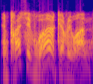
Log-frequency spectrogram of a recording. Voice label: round won, gendarmerie male; vo

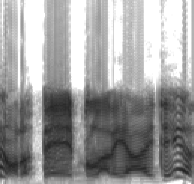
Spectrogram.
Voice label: agree, professional epic; vo; Source Model Packs; Counter Strike Model Pack; CS2

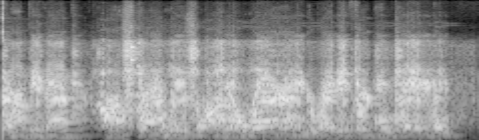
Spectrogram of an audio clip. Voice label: taunt, vo combine suppressor; Half Life Alyx

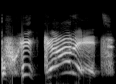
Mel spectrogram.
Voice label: cheer; Counter Strike Model Pack; CS:GO

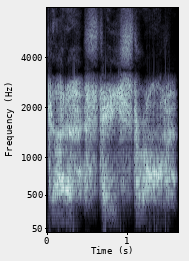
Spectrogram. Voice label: scared; vo; agents; seal epic; Source Model Packs; Counter Strike Model Pack; CS2

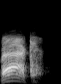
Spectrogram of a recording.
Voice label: radio bot fallback, swat; Counter Strike Model Pack; CS:GO

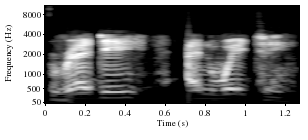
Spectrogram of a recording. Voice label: waiting here, jungle male; player vo; Counter Strike Model Pack; CS:GO

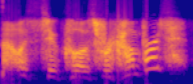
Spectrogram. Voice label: close call, seal fem; vo; Counter Strike Model Pack; CS:GO

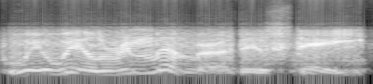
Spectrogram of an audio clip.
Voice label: radio bot end solid, balkan; vo

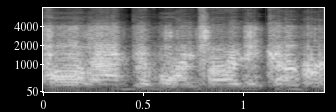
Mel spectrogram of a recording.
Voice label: announce attack cover, combine suppressor; Half Life Alyx

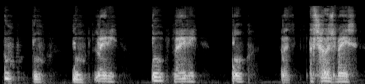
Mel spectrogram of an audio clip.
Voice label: babble; Portal 2

